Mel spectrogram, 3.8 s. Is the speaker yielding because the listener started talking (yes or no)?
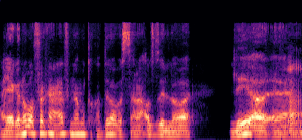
yes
